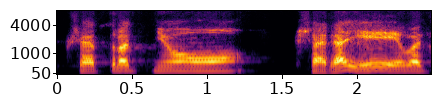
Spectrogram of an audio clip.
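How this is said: A break splits the first word after kshetrajno. The speaker calls it wrong. "ഉച്ചരിക്കരുത്"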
